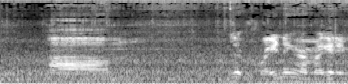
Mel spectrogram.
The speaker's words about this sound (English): I'm driving currently, but again, as you probably hear from the noise of the car.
